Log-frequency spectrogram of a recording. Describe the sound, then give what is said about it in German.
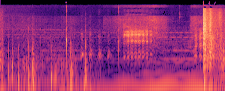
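Sheep stuck in a tree bleating in the video game Minecraft, a few short bleats among other clicky game noises and a steady low hum, ending with a sharp, bright burst. “Hier sind Schafe im Baum eingeklemmt.”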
